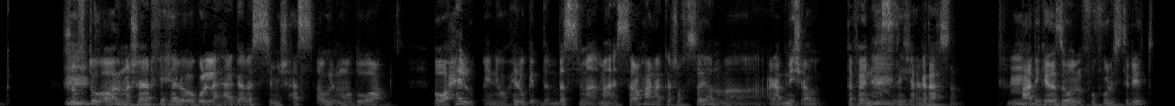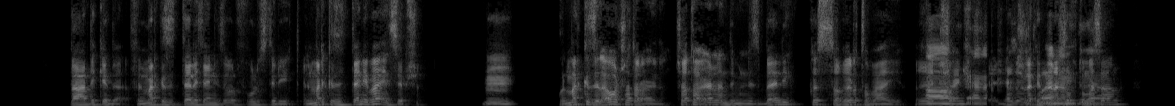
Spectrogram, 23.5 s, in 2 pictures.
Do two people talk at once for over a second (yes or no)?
yes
